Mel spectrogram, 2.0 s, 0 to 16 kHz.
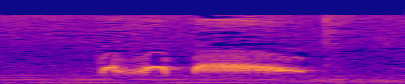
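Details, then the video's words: Spotted dove, called tekukur or anduhur, calling to lure companions for trapping. Two short hollow coos, then one long, level, drawn-out coo, over low hum. "Tekukur 3 Kuk...! Gacor bangat, Berhasiĺ memancing dan untuk Pikat"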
